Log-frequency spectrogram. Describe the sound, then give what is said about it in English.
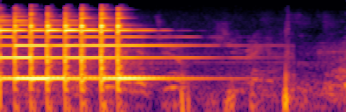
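A bright new bell rings in a quick run of about seven strikes, then its tone hangs and fades over the next second, followed by faint background noise and a soft thump. “Could you hear that? I told you there's going to get a new bell.”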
